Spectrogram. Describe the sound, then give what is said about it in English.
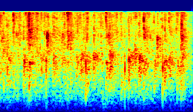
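Audience applause for a volunteer, dense and steady clapping that holds an even loudness throughout, with no voices over it. “Can we just clap?”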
